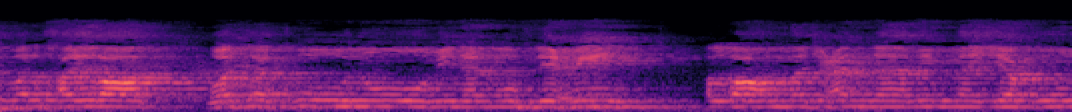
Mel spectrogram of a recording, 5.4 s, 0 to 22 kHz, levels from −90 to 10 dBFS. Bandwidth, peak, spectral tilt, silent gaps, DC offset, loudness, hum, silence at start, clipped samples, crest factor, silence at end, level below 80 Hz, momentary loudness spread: 10.5 kHz; -10 dBFS; -3.5 dB/octave; none; under 0.1%; -28 LUFS; none; 0 s; under 0.1%; 18 dB; 0 s; -64 dBFS; 8 LU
